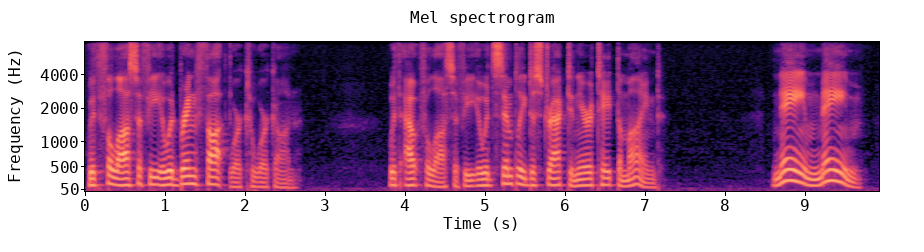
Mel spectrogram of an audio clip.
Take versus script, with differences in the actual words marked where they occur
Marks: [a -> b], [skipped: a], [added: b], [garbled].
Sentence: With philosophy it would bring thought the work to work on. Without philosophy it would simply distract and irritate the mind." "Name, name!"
With philosophy it would bring thought the work to work on. Without philosophy it would simply distract and irritate the mind." "Name, name!"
